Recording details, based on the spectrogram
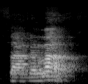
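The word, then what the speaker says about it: תכלת: If you're just trying to say blue, Thakalaf. That's how you would pronounce it.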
